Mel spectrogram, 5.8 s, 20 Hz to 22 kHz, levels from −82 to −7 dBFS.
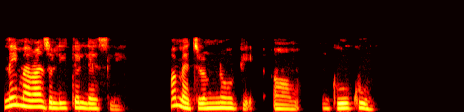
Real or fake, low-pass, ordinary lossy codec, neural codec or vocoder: real; 5.4 kHz; none; none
